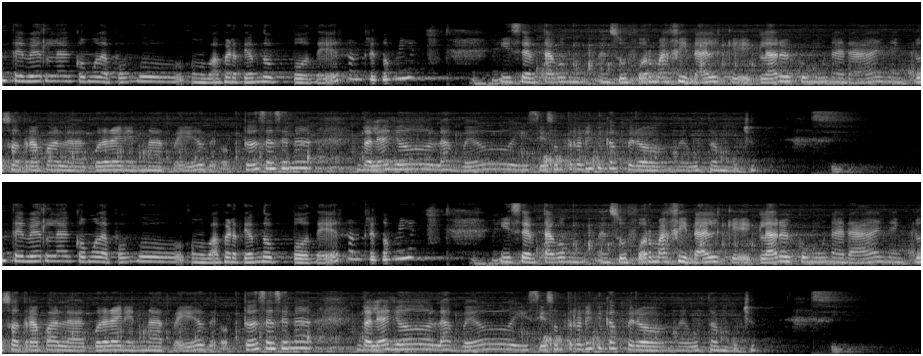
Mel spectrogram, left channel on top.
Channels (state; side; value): normal; both; correlation 0.78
